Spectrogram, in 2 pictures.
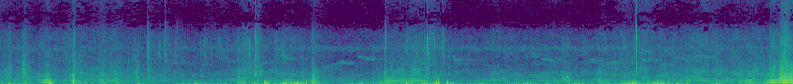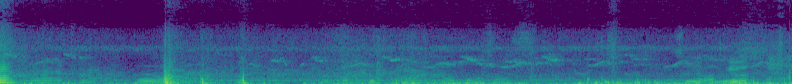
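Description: Honey bees buzzing around an opened hive during a spring inspection, a continuous close droning hum with individual bees passing near, while someone speaks French over it.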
